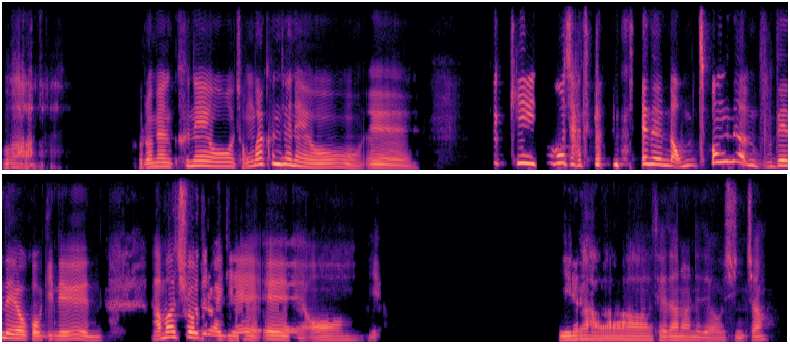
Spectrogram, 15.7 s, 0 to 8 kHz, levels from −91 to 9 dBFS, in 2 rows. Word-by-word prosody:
와. 165 +2 -6 1.0
그러면 180 +3 0
크네요. 215 -3 +1
정말 220 +12 +1
큰 315 -1 +5
데내요. 175 - 0
예. 135 -6 -2 0.8
특히 355 -1 +4
초보자들한테는 285 -4 +2
엄청난 335 - +2
무대네요. 200 -2 +3
거기는. 165 -3 -2 0.5
아마추어들에게 190 -11 +2
예. 165 -3 +2 0.2
어. 140 0 -4 2.3
야 170 +1 -2 0.7
대단하네. 140 -1 -4
내가 120 0 -8
진짜. 135 +7 -7
185 Hz, 195 characters per minute, -19 LUFS, 160-255 Hz, 2.3 s, 큰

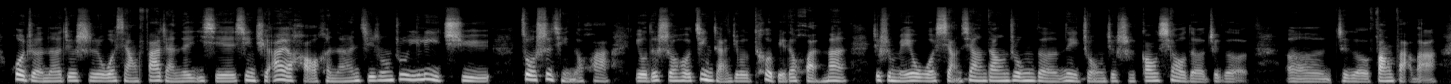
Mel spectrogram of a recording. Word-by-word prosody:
或 230 - +8
者 175 -7 -1
呢， 150 +1 -4
就 175 +2 0
是 170 -2 0
我 160 +1 +1
想 165 -3 -3
发 180 +4 +1
展 150 -6 -4
的 145 - -2
一 150 +1 -5
些 150 -2 +1
兴 185 0 +2
趣 180 +1 -2
爱 210 +2 +4
好， 180 - -1
很 155 -3 -6
难 145 +5 -3
集 180 +1 0
中 190 +2 +1
注 230 +1 +1
意 215 +1 +2
力 230 -4 +3
去 165 -4 +3 0.3
做 230 -3 +5
事 235 +4 +3
情 180 -6 -3
的 - - -6
话， 155 -1 -7 0.2
有 160 -1 +3
的 175 - +1
时 185 -1 +1
候 170 0 +2
进 195 +5 +3
展 170 -6 -3
就 150 -1 -2
特 185 +5 0
别 - - -3
地 165 0 -1
缓 150 -4 -1
慢， 170 -1 +1 0.2
就 195 - -1
是 180 -2 +1
没 160 0 +1
有 175 - +4
我 155 -1 0
想 165 +2 +2
象 180 -4 +1
当 170 0 +1
中 175 -1 +2
的 155 -5 -2
那 160 +1 -1
种 140 +1 -6
就 155 +2 -5
是 150 0 -3
高 170 +3 +1
效 175 -3 +4
的 135 -3 -4
这 150 - -4
个 135 -1 -7 0.4
呃， 130 -1 -6
这 155 - -3
个 135 -2 -3
方 160 +4 +3
法 - - -4
吧。 - - -4
165 Hz, 275 characters per minute, -21 LUFS, 150-180 Hz, 0.4 s, 或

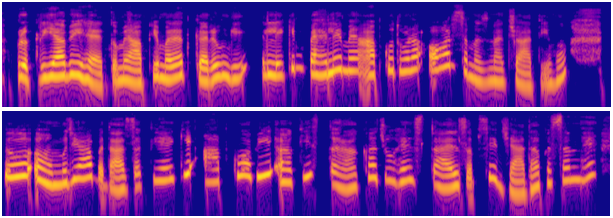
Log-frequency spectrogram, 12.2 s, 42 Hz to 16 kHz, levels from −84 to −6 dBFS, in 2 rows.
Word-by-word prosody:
प्रक्रिया 230 +3 +5
भी 260 -1 +4
है, 160 -9 +2
तो - - -5
मैं 195 0 0
आपकी 175 +7 +1
मदद 220 +4 +3
करूँगी 215 - +2 0.2
लेकिन 265 +9 0
पहले 275 +5 +3
मैं 330 0 0
आपको 260 +5 0
थोड़ा 320 +3 0 0.2
और 420 +4 +3
समझना 185 - -5
चाहती 140 -5 -7
हूँ। 195 - -6 0.5
तो 395 +1 +6
अ, 335 - +5
मुझे 270 +7 0
आप 365 +2 +4
बता 180 +1 0
सकती 225 - -10
हैं 320 +2 -2
कि 455 - +5 0.2
आपको 290 +8 -4
अभी 395 +2 +4
अ, 290 - +2
किस 405 +2 -3
तरह 210 -5 -4
का 370 0 0
जो 320 -2 -8
है 305 +2 -1
स्टाइल 225 -6 -2
सबसे 360 +8 -5
ज़्यादा 170 +1 -5
पसंद 320 +4 -5
है, 400 +5 -5
255 Hz, 185 wpm, -22 LUFS, 205-330 Hz, 0.5 s, तो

